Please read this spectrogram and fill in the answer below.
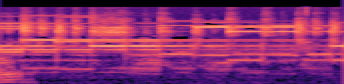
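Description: Smartphone ringtone for an incoming call: a melodic electronic tune of high notes changing pitch.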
